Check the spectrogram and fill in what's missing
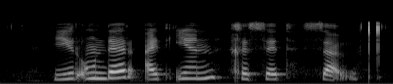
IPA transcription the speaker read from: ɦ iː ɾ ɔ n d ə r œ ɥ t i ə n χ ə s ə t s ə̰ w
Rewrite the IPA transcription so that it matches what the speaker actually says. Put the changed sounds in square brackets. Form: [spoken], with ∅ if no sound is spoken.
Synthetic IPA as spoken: ɦ iː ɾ ɔ n d ə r œ ɥ t i ə n χ ə s ə t s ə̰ w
